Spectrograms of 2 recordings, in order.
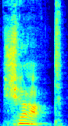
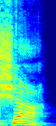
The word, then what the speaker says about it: chat: remember that I remember Ethan chat I kept pronouncing the T in cat chat it's not chat is shot okay say chat everywhere but anyway you you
